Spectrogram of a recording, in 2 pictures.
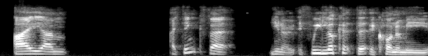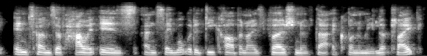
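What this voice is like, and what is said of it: British accent. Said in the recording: “Pardon my British accent.”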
